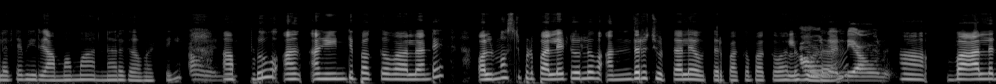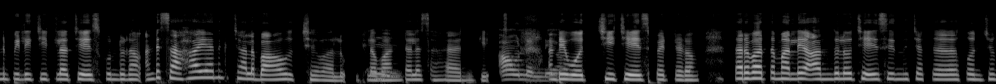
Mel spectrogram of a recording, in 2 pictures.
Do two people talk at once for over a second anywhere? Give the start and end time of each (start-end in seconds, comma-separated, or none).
none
